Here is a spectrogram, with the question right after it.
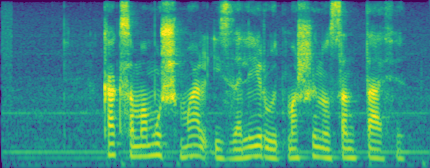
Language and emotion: Russian, neutral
